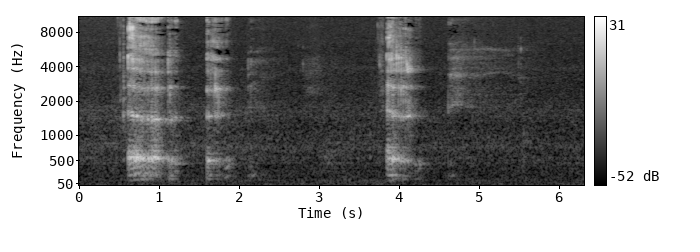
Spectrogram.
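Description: A woman burping loudly three times: a long burp just over half a second in, a short one right after it, and another about four seconds in.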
